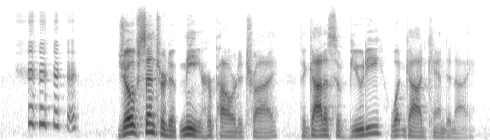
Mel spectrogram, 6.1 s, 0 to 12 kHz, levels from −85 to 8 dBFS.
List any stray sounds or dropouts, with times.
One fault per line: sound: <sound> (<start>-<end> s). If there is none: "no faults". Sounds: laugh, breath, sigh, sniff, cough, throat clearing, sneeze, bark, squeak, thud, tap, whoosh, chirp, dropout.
sound: laugh (0.2-1.0 s)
